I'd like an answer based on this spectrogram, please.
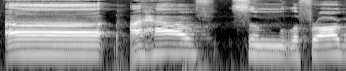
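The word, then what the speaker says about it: Laphroaig: You say Lafroig? See, I'm learning right now. That's how I supposed to say it. Apparently that's how you say it. That's how they say it.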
